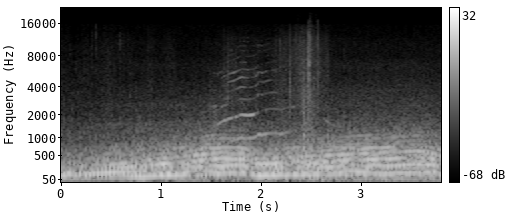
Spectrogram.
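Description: A 2025 Ford Explorer ST family three-row SUV with rear-wheel drive launches hard from a brake-boosted start, its engine note rising steadily as it accelerates toward 60 mph, loud and continuous inside the cabin.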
